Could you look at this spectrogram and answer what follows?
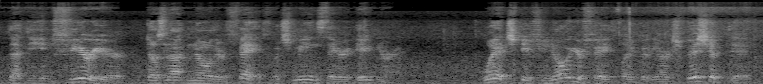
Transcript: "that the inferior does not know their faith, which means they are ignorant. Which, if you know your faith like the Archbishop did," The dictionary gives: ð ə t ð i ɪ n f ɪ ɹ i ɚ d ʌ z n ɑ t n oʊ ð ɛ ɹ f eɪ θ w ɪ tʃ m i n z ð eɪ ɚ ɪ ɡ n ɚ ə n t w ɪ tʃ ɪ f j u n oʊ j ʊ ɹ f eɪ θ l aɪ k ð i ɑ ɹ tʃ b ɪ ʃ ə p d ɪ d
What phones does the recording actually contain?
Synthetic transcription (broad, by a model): ð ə t ð i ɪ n f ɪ ɹ i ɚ d ʌ z n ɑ t n oʊ ð ɛ ɹ f eɪ θ w ɪ tʃ m i n z ð eɪ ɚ ɪ ɡ n ɚ ə n t w ɪ tʃ ɪ f j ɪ n oʊ j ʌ ɹ f eɪ θ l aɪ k ð i ɑ ɹ tʃ b ɪ ʃ ə p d ɪ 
